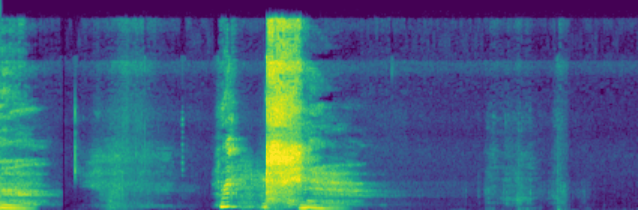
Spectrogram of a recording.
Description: just wanted to relax , but my nose decided to do other things.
